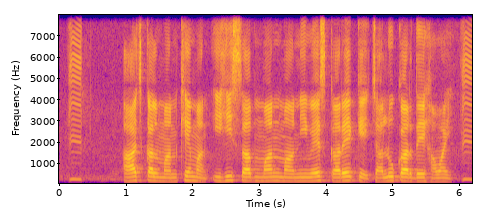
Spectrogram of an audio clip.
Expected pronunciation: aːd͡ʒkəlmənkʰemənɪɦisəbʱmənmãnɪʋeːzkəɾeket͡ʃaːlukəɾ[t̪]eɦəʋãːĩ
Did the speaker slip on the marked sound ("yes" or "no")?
yes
